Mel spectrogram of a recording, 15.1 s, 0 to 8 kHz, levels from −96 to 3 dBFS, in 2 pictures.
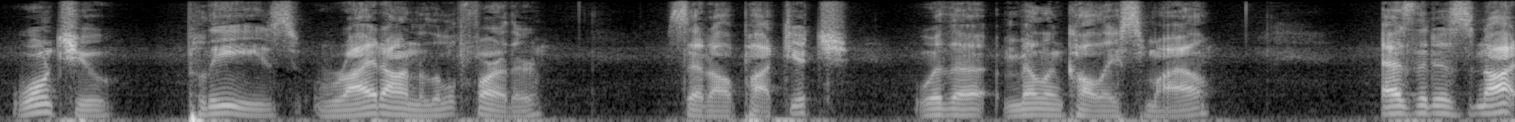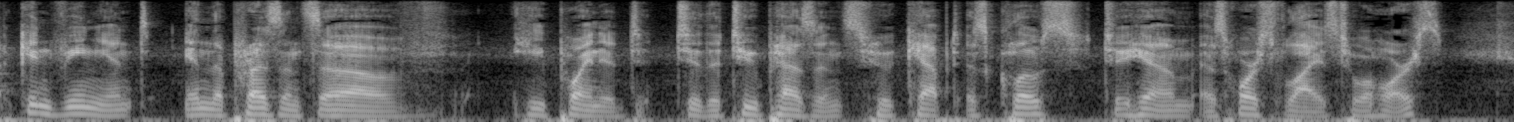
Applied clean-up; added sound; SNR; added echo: none; none; none; none.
